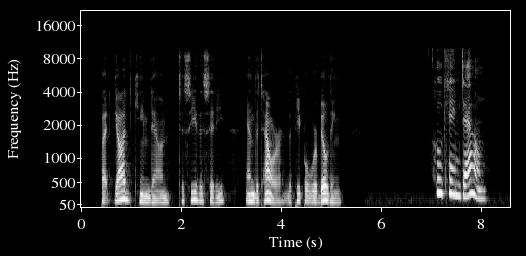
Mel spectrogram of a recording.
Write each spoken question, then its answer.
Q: Who came down?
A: God came down.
